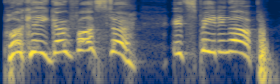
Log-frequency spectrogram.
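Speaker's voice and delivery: high, loud, slow call; shouting from above. A narrator's reading. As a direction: urge him on from overhead. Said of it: "Plucky shouted from above".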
